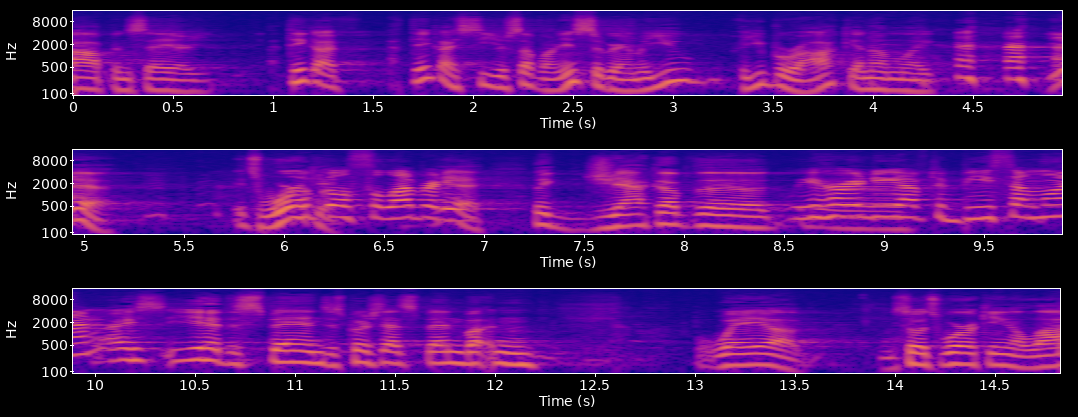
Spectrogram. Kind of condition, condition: setting, live audience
